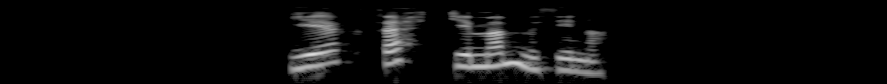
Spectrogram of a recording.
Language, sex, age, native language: Icelandic, female, 40-49, Icelandic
